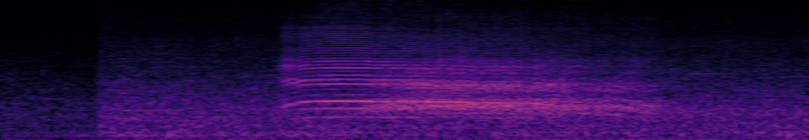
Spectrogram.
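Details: Domestic sheep bleating on a farm: one long, wavering, nasal bleat lasting about two seconds, with a faint hiss of background noise before and after.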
